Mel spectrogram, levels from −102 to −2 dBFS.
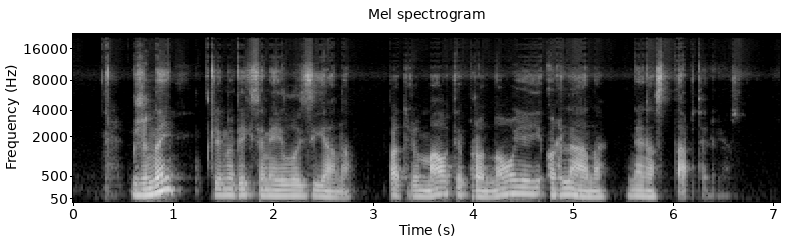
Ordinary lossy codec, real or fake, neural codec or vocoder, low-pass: Opus, 32 kbps; real; none; 19.8 kHz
